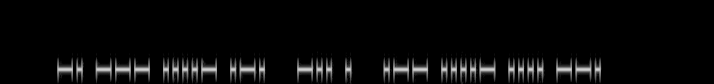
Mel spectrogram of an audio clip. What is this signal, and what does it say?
Morse code, heard as a keyed tone, about 25 wpm, 700 Hz. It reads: NO4R DE W4HG
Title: USA Callsign DE Callsign - 4 Characters - 25wpm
